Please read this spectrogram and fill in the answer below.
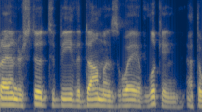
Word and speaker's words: Dhamma: understood to be the Dhamma's way of looking at the world. At the time, I did not know this Pali pronunciation of the more familiar Sanskrit word dharma, referring to the body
